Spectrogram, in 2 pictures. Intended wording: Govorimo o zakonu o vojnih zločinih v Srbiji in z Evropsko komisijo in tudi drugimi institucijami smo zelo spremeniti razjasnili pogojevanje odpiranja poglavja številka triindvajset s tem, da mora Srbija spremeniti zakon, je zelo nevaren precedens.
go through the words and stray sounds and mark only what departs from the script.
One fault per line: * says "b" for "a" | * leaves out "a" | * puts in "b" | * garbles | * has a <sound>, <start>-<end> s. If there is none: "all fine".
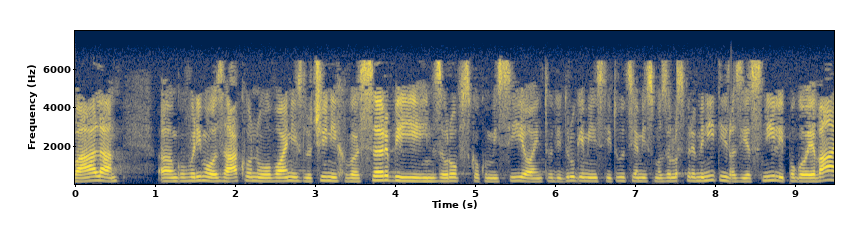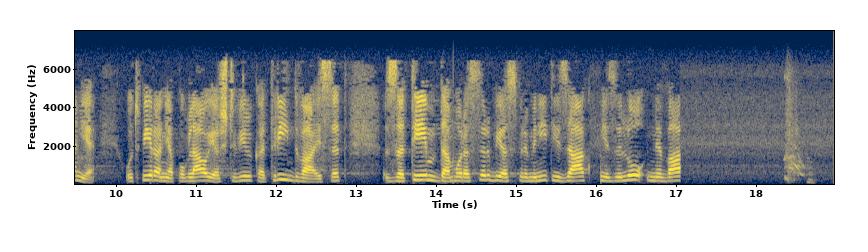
* has a dropout, 15.9-16.1 s
* has a cough, 18.3-18.8 s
